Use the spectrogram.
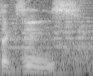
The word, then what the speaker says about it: Xyz: mean like yeah xyz monster there it's it's pronounced exes x y x y z monster is what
